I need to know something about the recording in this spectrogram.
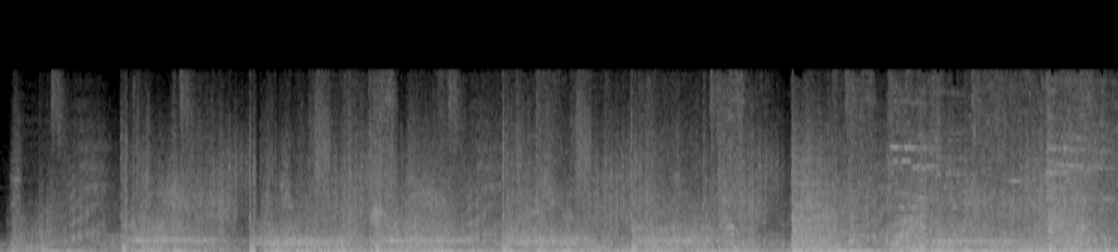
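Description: Video game weapons strike with sharp hits.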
